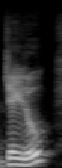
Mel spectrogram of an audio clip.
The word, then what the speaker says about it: Geilo: en Norvège, donc à Geilo. De base, ça devait être à Sushen, Gaëlo. mais alors comment on dit, Aurélie? Gaëlo. Geilo. Ok, Geilo. Ouais. Donc voilà pour la bonne prononciation.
